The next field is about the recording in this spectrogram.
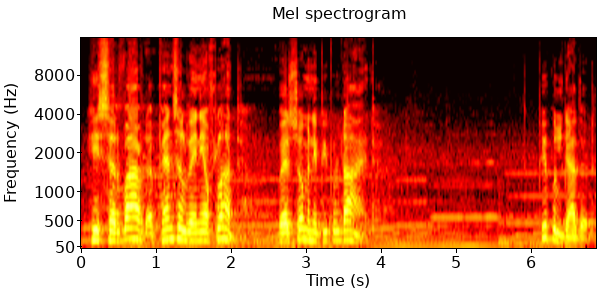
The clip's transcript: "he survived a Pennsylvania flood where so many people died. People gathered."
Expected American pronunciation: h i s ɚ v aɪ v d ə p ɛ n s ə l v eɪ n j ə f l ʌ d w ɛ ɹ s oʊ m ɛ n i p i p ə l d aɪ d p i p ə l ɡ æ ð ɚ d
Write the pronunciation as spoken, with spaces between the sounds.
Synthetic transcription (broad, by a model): h i s ɚ v aɪ v d ə p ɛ n s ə l v eɪ n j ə f l ʌ d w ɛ ɹ s oʊ m ɛ n i p i p ə l d aɪ d p i p ə l ɡ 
